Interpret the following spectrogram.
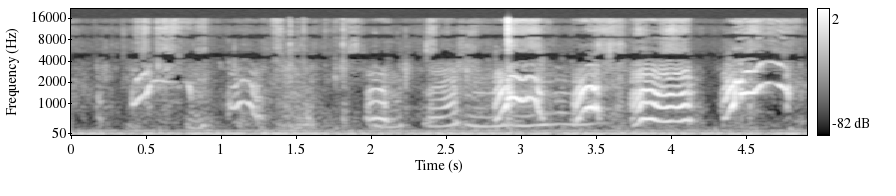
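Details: Jindo dog Sarang gathers her nine newborn puppies, three days old, to nurse at home; clear rising-and-falling whines and squeaks follow one another about twice a second, some long and wavering, over a faint low hum.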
